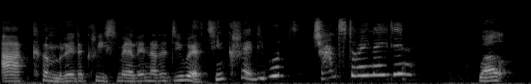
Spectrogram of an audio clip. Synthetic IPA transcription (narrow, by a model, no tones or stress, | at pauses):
akʰəmrɪdəkʰriːsmɛlˠɪnaɾədɪwɪðtʰiːnkʰr̥ɛdiboːdt͡ʃantd̥ɔinejdɪn | wɛlˠ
